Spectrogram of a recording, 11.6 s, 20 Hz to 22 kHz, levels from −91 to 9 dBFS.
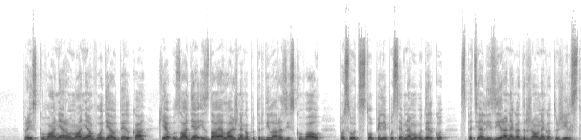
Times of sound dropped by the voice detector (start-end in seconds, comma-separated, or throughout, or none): none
